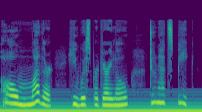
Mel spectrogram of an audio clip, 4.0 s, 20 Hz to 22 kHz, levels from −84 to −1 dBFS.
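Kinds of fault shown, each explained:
Mains hum: A steady low tone sits under the speech from start to finish. It is at 50 Hz, the frequency of the power line. It gets into the audio through a ground loop or from a nearby transformer, which lets the supply leak into the signal path. Here the hum is very loud, only a little below the speech itself. It does not fade or change, so it stays clearly audible even while the speaker is talking.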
